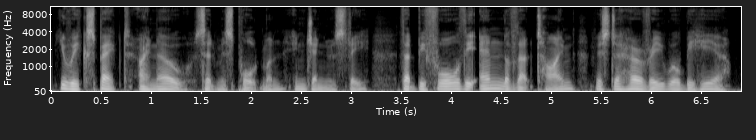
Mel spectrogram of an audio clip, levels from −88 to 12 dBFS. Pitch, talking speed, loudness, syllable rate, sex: 100 Hz, 175 wpm, -19 LUFS, 4.8 syllables/s, male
